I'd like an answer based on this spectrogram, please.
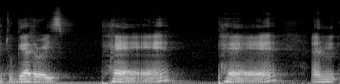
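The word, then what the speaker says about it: פה: together is pe, and how do we pronounce the hey? Correct trick question, we don't pronounce it because it's at the end of the word and it's just there as a space filler to not end the word with a vowel.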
